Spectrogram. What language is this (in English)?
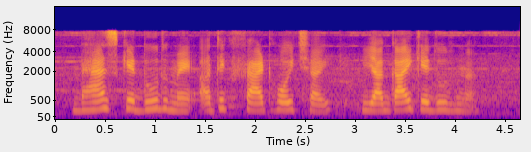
Maithili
